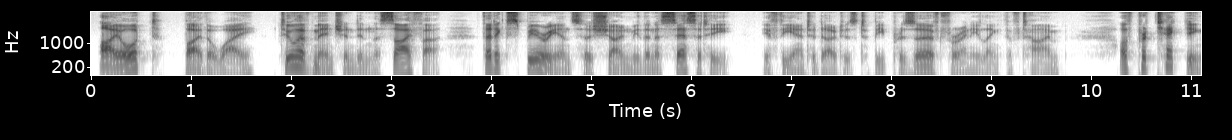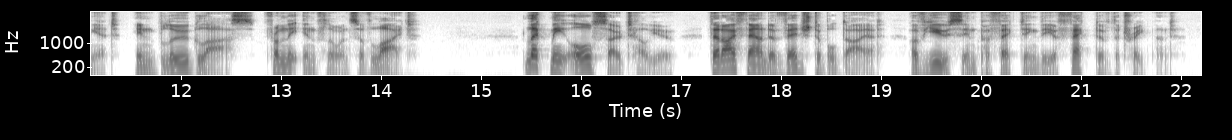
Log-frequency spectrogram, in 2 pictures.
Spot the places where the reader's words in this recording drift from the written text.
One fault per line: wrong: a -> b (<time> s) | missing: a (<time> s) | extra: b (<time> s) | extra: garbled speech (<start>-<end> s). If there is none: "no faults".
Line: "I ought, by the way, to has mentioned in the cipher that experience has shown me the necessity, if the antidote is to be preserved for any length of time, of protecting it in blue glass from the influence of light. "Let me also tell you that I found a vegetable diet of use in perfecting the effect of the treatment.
wrong: has -> have (2.0 s)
